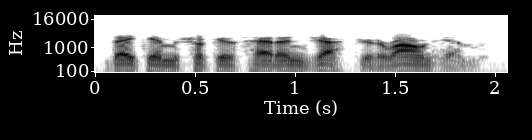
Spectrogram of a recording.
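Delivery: usual speaking voice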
